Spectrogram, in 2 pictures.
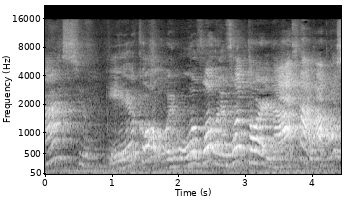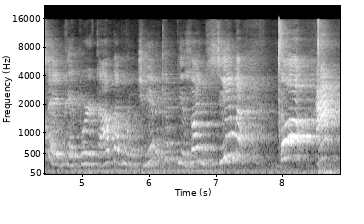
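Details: Acted comedy sketch in which the character, asked to name an object, answers with fluent, nonsensical speech instead; Wernicke's aphasia (fluent jargon speech), acted.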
